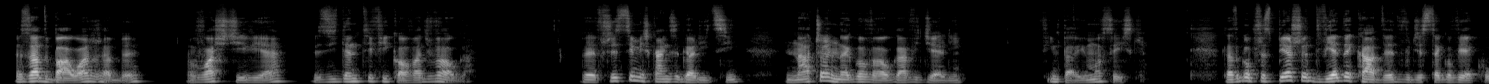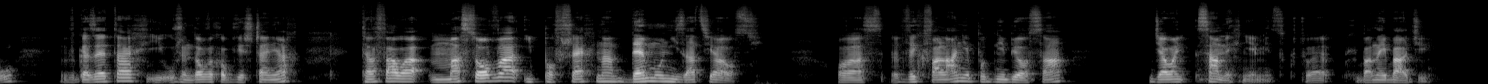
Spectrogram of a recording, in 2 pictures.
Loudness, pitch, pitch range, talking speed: -26 LUFS, 125 Hz, 110-140 Hz, 85 wpm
